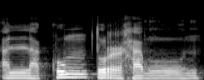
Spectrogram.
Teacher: karena mim sukun bertemu dengan huruf ta cara membacanya dibaca jelas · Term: izhar syafawi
